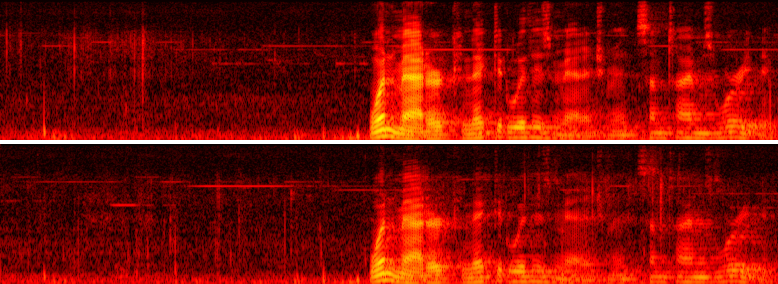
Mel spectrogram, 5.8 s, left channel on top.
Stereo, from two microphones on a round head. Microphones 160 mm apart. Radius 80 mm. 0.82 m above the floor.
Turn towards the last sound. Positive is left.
turn(degrees=80)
